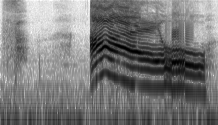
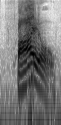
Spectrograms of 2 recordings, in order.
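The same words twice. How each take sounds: First: "f-, isle" split, vowel held very long; chopped-out word. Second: Said in the usual way. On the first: Shown as a demonstration. Teacher swapping the middle sound, drawn out slowly. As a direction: stretch FILE into separate sounds. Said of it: "change that middle sound to". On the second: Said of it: "change that middle sound".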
